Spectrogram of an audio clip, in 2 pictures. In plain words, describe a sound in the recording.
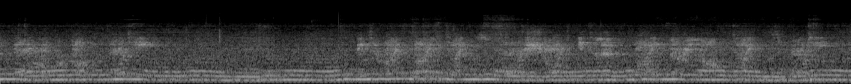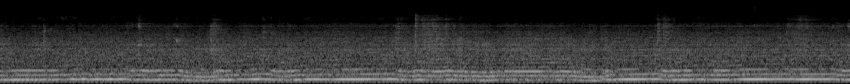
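A rally car engine revs and drones steadily, rising and falling in pitch through gear changes.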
